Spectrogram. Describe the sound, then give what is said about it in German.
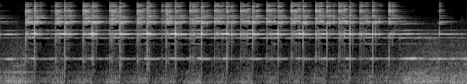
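A bright metallic clock bell rings loudly in rapid, steady strokes, striking twelve o'clock, each ringing tone overlapping the next, with no voices, then fades as the strokes stop near the end. “Hört hier Leute und lasst euch sagen, es hat nun zwölf Uhr geschlagen.”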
